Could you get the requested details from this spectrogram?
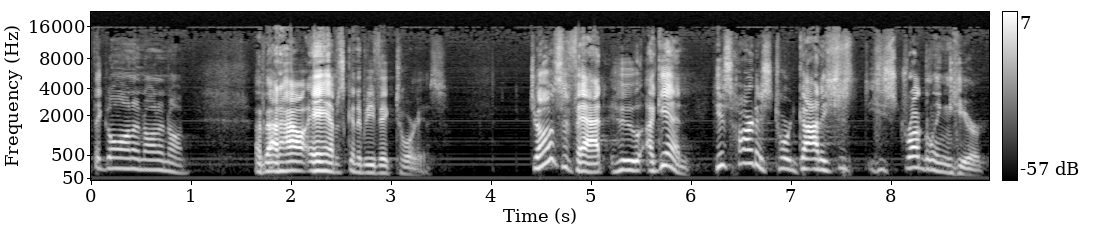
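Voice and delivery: usual speaking voice

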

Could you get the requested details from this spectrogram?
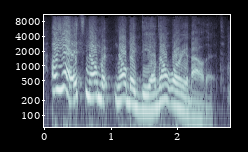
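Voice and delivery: high, bright brush-off that sinks back down; mock Midwestern "no big deal"; breezy dismissal. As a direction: wave the apology away cheerily. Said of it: "So we'll say".

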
